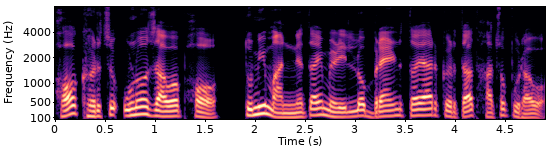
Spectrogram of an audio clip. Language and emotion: Goan Konkani, neutral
